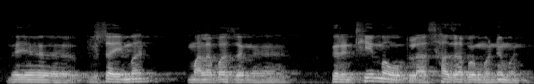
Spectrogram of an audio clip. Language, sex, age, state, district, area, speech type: Bodo, male, 60+, Assam, Chirang, urban, spontaneous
